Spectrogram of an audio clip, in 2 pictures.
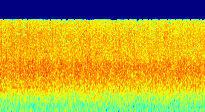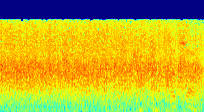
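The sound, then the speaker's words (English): An audience applauds at a live show, steady dense clapping that holds at the same loud level throughout, with voices heard over it. “You do that just to get applause?”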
